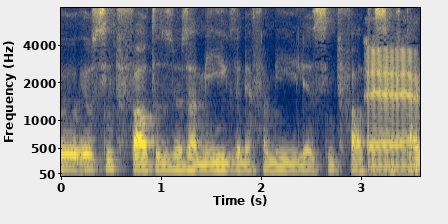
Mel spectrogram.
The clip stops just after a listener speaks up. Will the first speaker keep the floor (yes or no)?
no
